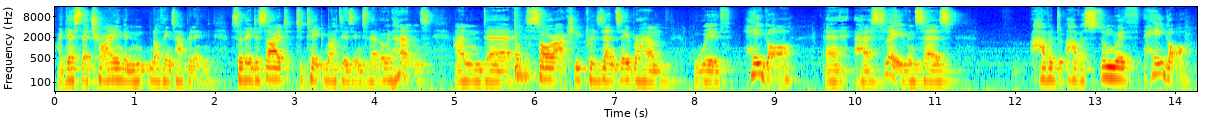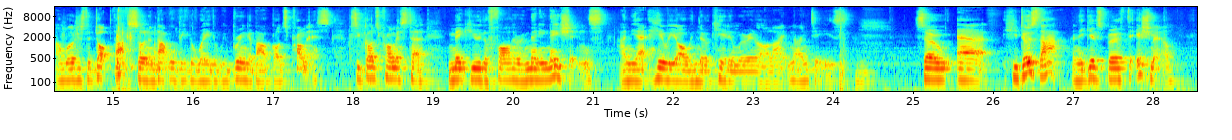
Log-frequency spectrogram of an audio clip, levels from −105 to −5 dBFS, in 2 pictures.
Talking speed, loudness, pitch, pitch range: 190 wpm, -30 LUFS, 115 Hz, 110-130 Hz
